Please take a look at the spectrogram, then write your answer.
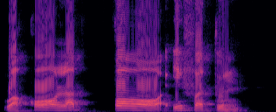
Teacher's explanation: Ta sukunnya dihilangkan langsung diidghamkan ke huruf to yang berharokat fathah.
